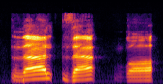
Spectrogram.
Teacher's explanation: जबान की नोक हल्की सी बाहर निकालेंगे, ऊपर वाले दोनों दांतों के किनारों से नरमी से लगाएंगे, तो जाल की अदायगी भी वहीं से होगी, वा की भी वहीं से होगी। जाल को बारीक करके पढ़ेंगे, वा को पुर करके मोटा करके पढ़ेंगे, मुंह भर के पढ़ेंगे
